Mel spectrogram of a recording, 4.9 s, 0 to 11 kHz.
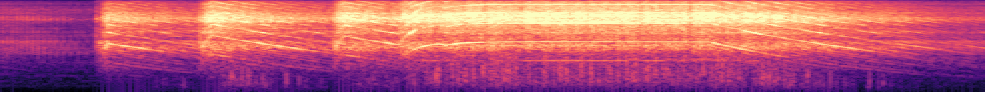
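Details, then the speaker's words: Ryobi P738 inflator that won't start normally, started by partially pressing the trigger several times then locking it on full; motor whine stutters in short bursts, climbs to a steady high pitch, then fades; not switch or batteries, suspected handle electronics or motor. "But by partially depressing the trigger several times to get the motor to start to turn over, then hit it and lock it on to full, then it appears that it will"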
